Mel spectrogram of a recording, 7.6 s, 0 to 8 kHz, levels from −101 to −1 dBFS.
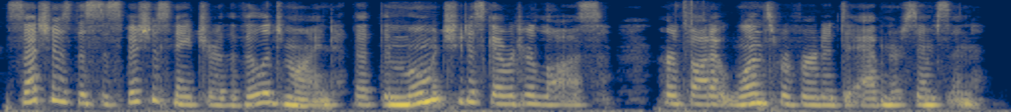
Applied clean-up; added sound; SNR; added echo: neural separator model SepFormer DNS4.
